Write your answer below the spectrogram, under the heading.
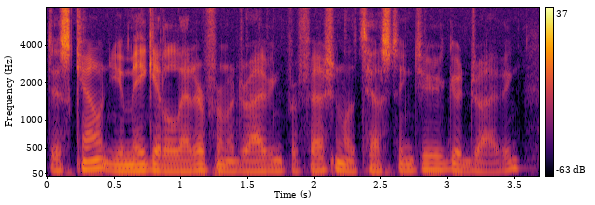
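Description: A man with a Canadian accent speaks in a normal speaking voice at a fairly low pitch with ordinary pitch variation. The recording is very clean, with a silent background. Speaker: driving instructor. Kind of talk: radio interview. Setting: studio.

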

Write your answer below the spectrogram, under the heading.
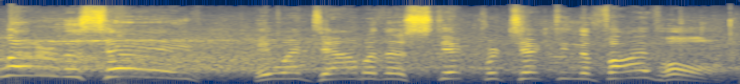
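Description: Over noticeable background noise, a man speaks at an extremely high pitch with lively intonation and a moderate pace. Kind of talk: live play-by-play commentary call of a hockey goal.

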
